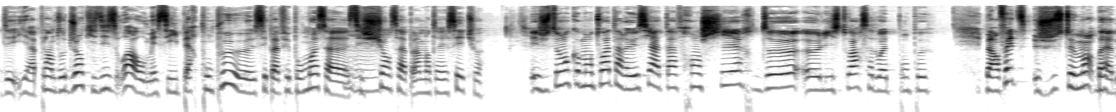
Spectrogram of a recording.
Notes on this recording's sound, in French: Cet épisode a été enregistré en public au Culture Fest le 28 mai 2023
